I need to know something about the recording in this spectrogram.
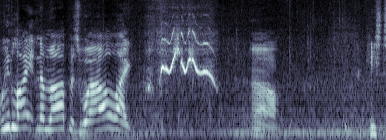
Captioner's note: whistling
